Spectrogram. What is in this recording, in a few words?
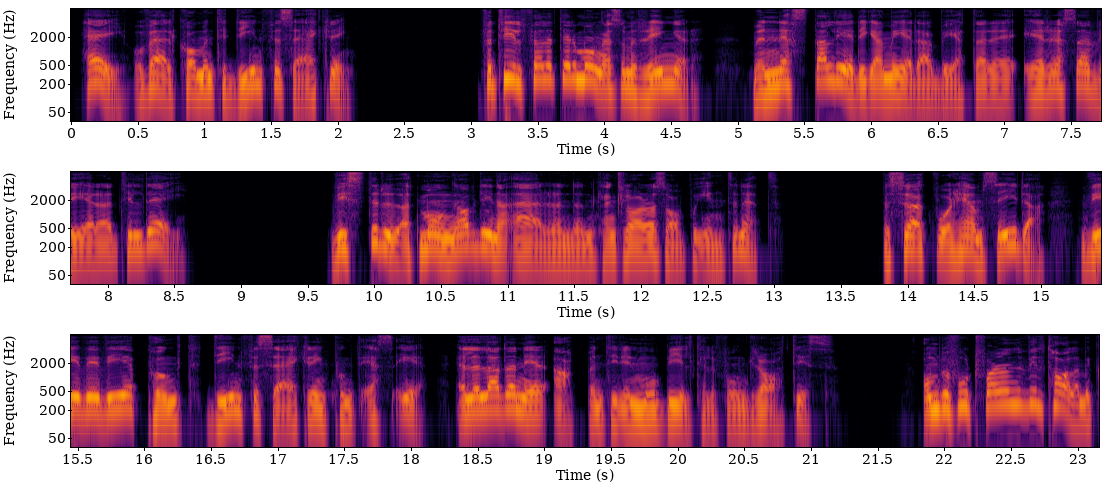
Swedish Telephone waiting loop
